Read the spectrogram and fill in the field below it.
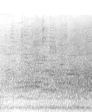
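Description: Geese honking continuously at a goose farm keeping a new breed, a dense overlapping chorus of many birds, fairly close and steady throughout with no talk.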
